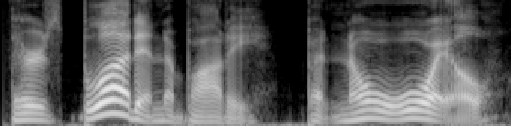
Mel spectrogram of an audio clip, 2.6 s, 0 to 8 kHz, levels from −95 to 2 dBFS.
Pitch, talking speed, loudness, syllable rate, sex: 160 Hz, 190 wpm, -18 LUFS, 4.4 syllables/s, female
